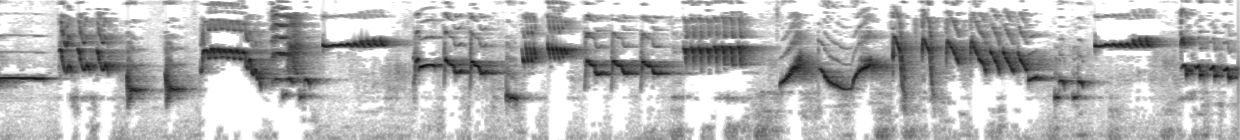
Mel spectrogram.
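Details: Black-collared starling singing loudly, a recording used to make rivals respond: rich jumble of whistled slurs, steep downward sweeps, buzzy trills and held high notes, nearly continuous for over nine seconds.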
